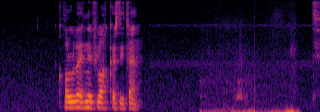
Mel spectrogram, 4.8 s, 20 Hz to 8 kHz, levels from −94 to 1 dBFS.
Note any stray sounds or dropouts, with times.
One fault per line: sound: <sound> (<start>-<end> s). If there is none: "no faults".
sound: bark (3.0-4.5 s)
